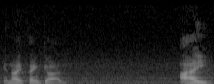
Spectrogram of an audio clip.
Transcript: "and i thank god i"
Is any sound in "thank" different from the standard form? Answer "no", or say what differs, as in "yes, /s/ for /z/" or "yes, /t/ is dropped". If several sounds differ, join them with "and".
no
